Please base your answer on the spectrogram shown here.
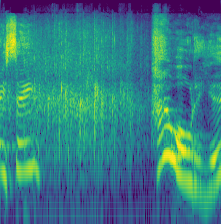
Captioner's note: audience applauding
